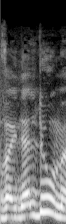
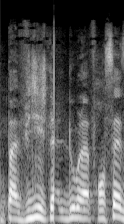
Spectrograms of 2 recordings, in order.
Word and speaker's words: Wijnaldum: On est sur Wijnaldum. J'essaie de le prononcer de la meilleure des façons. M'a-t-on dit du côté néerlandais et pas Wijnaldum à la française.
